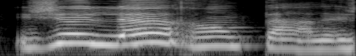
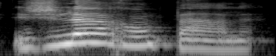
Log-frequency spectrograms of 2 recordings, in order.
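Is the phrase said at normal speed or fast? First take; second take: normal; fast. First: The phrase is said at a normal, careful speed. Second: The phrase is said quickly, with sounds run together.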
